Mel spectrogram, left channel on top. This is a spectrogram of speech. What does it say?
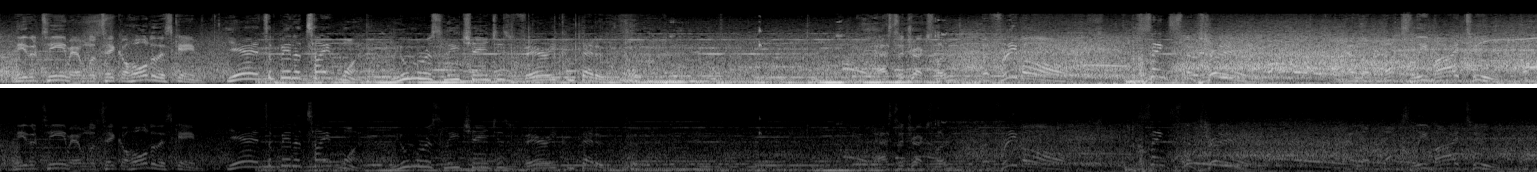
Neither team able to take a hold of this game. Yeah, it's been a tight one. Numerous lead changes, very competitive. Pass to Drexler. The 3 ball. Sinks the tray. And the Bucks lead by 2.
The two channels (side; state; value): right; quieter; 28.0 dB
